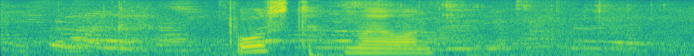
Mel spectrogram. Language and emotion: Russian, neutral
